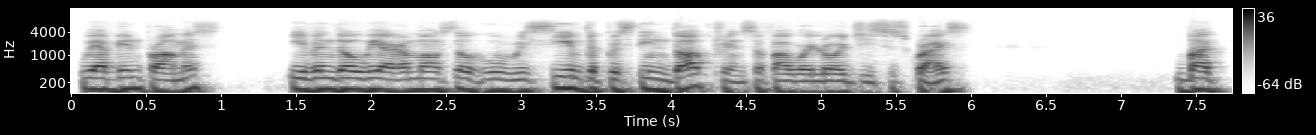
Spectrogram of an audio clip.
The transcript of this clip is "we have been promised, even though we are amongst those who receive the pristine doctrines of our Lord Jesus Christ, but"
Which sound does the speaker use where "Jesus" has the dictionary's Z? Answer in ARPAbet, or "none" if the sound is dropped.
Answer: S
